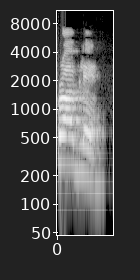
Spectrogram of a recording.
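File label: "problem", Nigerian Pidgin, female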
